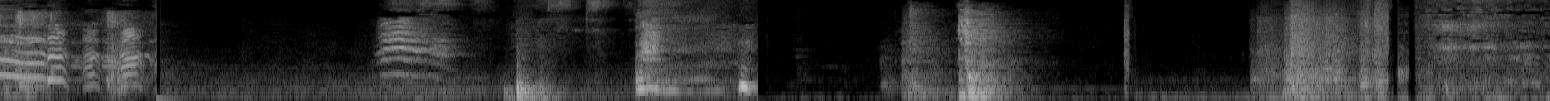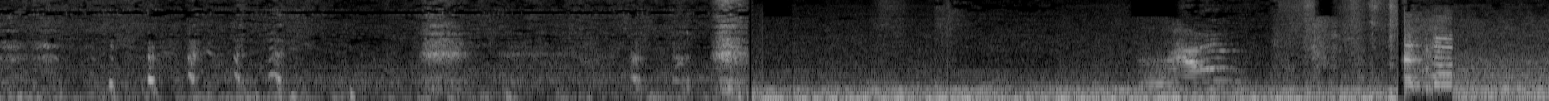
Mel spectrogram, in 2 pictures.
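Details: Domestic cat meowing in short, high bursts scattered across the recording, separated by quiet gaps, with human voices between calls and a steady low rumbling noise in the final seconds.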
